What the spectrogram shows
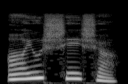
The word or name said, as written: ಆಯುಶ್ಶೇಷ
